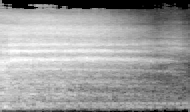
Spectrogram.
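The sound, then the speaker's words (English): A slow, steady exhale through the mouth at the end of a counted breathing exercise, a soft airy hiss that gradually fades over about two seconds. “And then you exhale on the count of eight.”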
